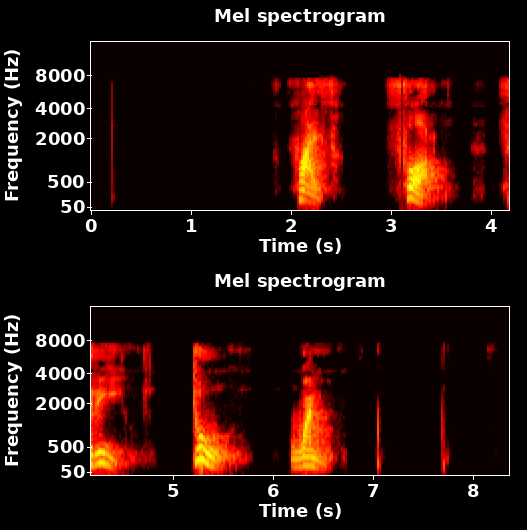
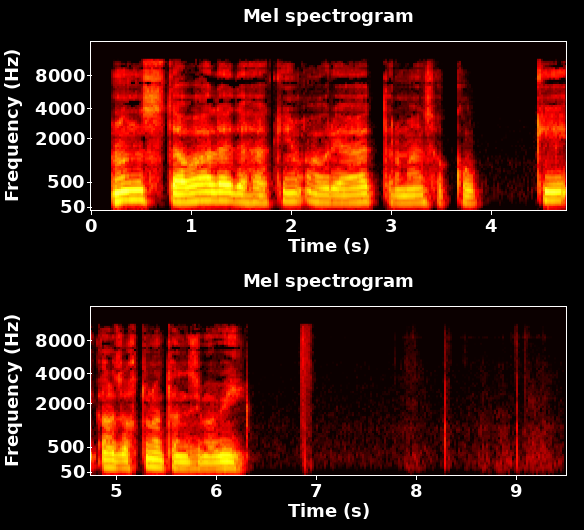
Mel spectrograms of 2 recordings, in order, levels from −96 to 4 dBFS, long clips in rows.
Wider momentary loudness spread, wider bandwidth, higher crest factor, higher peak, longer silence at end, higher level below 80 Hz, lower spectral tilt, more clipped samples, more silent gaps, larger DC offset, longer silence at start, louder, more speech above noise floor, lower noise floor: first, 22 LU vs 15 LU; second, 8 kHz vs 11.5 kHz; about the same, 24 dB vs 20 dB; about the same, -8 dBFS vs -6 dBFS; second, 1.8 s vs 3.25 s; about the same, -74 dBFS vs -70 dBFS; second, -5 dB/octave vs -6.5 dB/octave; neither; first, 2.56-2.94 s, 3.70-3.79 s, 3.96-4.03 s, 4.84-5.19 s, 5.81-6.01 s, 6.08-6.17 s vs none; neither; first, 2.05 s vs 0.2 s; second, -28 LUFS vs -25 LUFS; first, over 63 dB vs 58 dB; first, under -90 dBFS vs -82 dBFS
